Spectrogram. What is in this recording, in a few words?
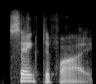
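"sanctify", American English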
